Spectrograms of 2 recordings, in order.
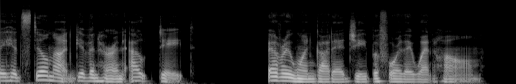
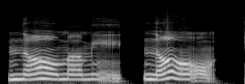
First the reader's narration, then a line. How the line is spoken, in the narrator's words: she would wail, tears streaming down her face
